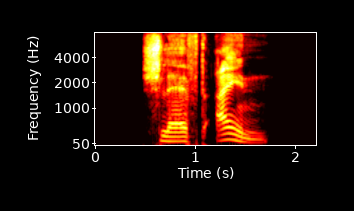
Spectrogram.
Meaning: third-person singular present of einschlafen
- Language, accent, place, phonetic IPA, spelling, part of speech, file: German, Germany, Berlin, [ˌʃlɛːft ˈaɪ̯n], schläft ein, verb, De-schläft ein.ogg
